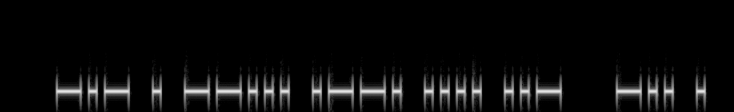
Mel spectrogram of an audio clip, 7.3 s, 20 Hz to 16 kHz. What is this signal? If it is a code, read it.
Morse code, heard as a keyed tone, about 16 wpm, 700 Hz. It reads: KE7PHU DE
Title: USA Callsign DE Callsign - 6 Characters - 15wpm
